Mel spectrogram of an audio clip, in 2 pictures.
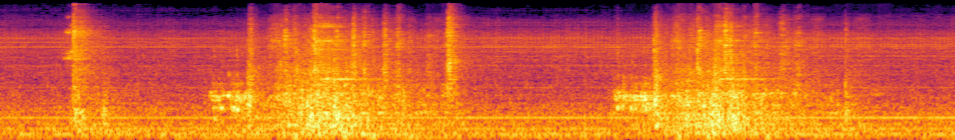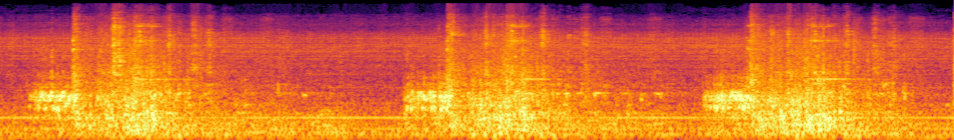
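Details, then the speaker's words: Curbside Troy-Bilt mower engine sprayed with starter fluid/contact cleaner, being pull-started; five brief rough churns about every two seconds that die without catching; suspected timing issue. "that was interesting that actually sounded like maybe a timing issue"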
